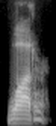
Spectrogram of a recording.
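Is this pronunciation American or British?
American. It is said in an American accent. "and then the American version"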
